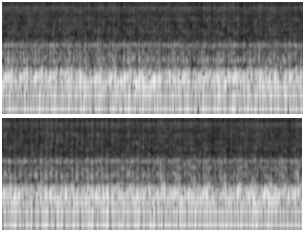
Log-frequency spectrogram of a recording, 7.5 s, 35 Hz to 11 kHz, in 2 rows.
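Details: Twin-turbo 1969 Camaro pro mod, first start since the incident, idles unevenly and lumpy with an irregular low pulse before stalling; owner thinks it ran out of gas. Rough running.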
